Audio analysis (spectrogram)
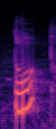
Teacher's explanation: তটা অল্প সময় ধরে উচ্চারণ করি, থটা বেশি সময় ধরে উচ্চারণ করছি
